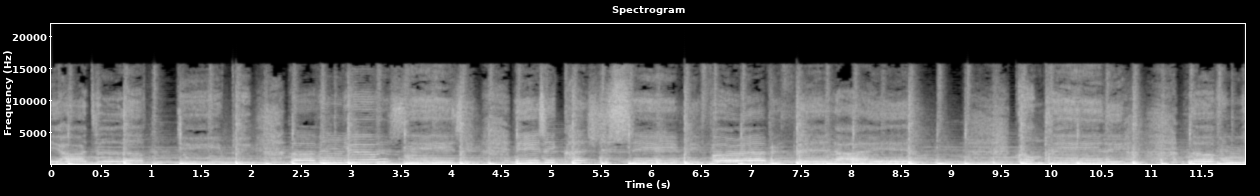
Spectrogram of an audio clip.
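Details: Pop-style music with singing plays steadily throughout, with no animal voices.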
